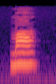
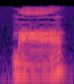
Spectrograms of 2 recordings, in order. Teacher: the distinctive difference between the two tones you just heard is that one is high and one is low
